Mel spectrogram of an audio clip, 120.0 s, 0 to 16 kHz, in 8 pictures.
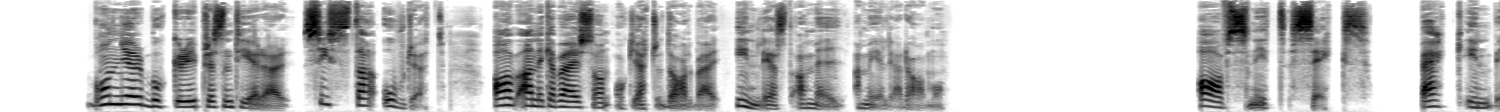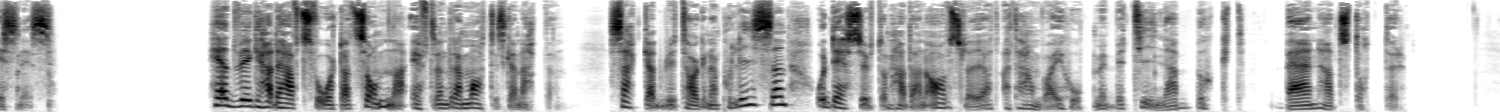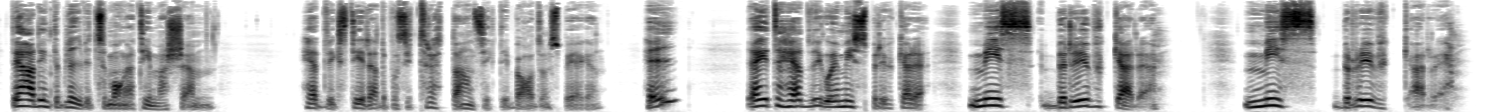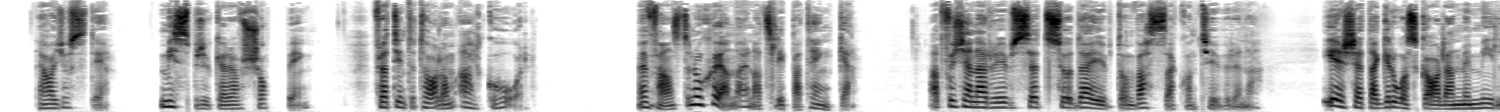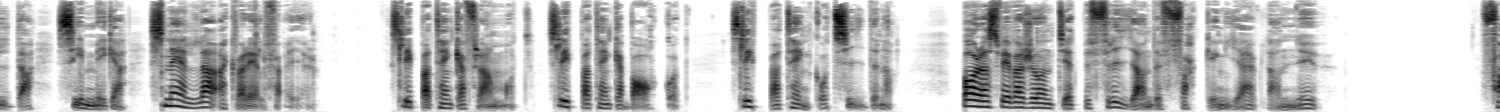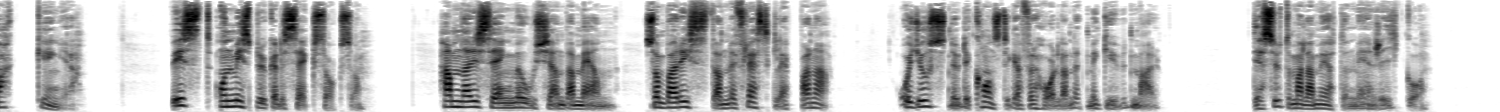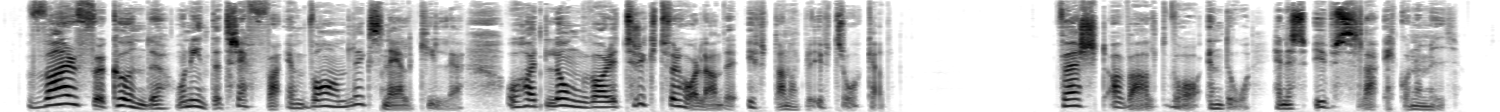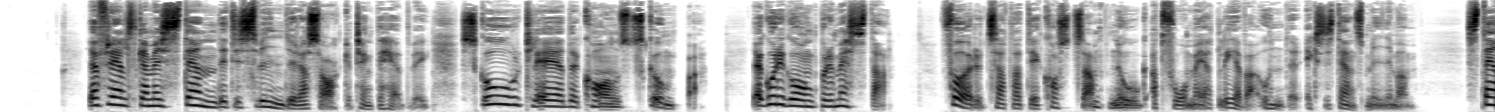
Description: Sista ordet. S1E6, Back in business – Ljudbok – Laddas ner
Uppläsare: Amelia Adamo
